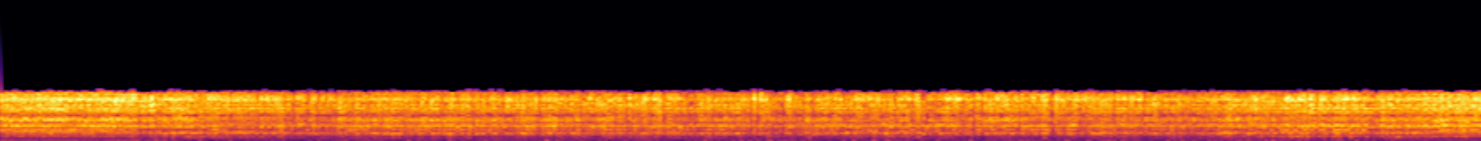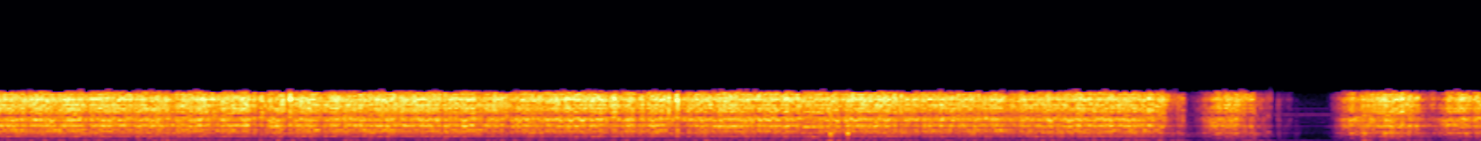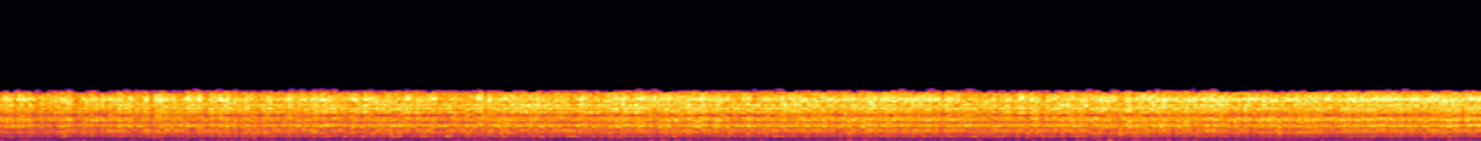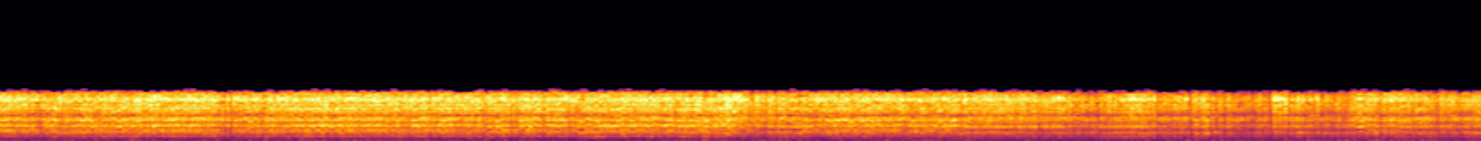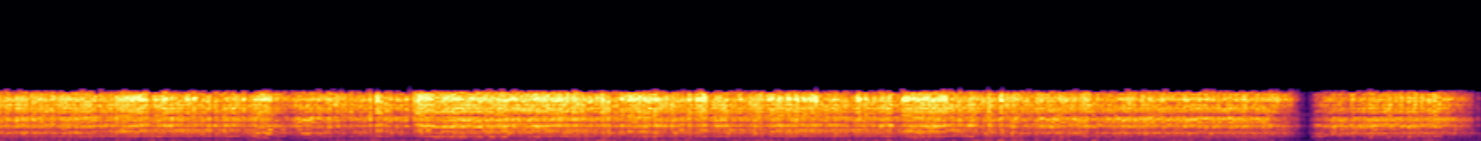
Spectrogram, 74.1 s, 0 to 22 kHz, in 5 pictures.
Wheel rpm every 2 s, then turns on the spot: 200, 170, 160, 170, 160, 160, 180, 210, 230, 230, 220, 220, 230, 110, 110, 220, 210, 210, 230, 230, 220, 220, 220, 230, 230, 230, 210, 200, 200, 200, 210, 200, 220, 230, 220, 160, 110.
none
